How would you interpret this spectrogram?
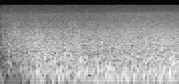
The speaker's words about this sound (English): The beach is wide and long. Hear the waves crashing to the shore.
